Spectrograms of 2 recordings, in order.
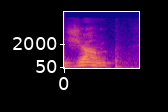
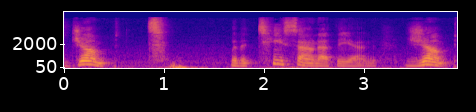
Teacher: unvoiced T so let's look at the word jump for example the final sound in Jump is a p which is unvoiced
